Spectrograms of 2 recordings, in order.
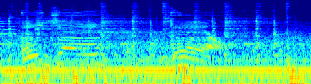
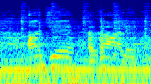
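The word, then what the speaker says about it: Ajay Ghale: AJ Gale. Or, as we all pronounce it properly, Ajay Gale.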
